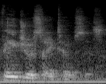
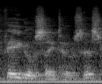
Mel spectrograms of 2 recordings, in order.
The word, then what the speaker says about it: phagocytosis: Now, I pronounce it phagocytosis. I have heard it pronounced phagocytosis or phagocytosis. I am not picky. I am accepting of all pronunciations, as long as you spell it correctly. It's not spelled with an F.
